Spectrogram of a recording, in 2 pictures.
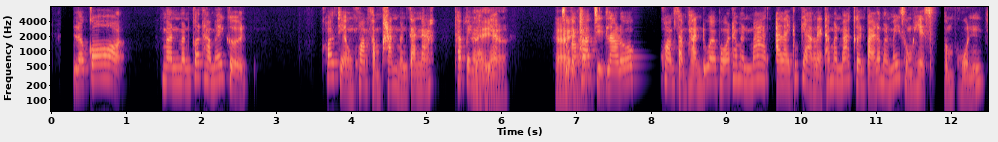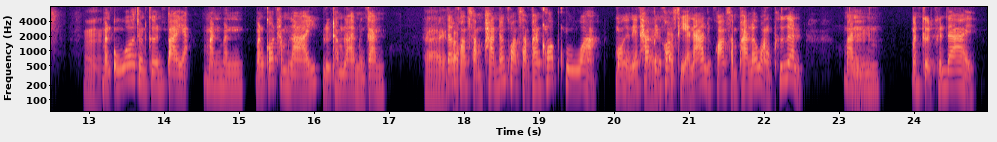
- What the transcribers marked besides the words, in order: mechanical hum; other background noise
- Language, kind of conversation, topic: Thai, unstructured, คุณคิดว่าประชาชนควรมีส่วนร่วมทางการเมืองมากแค่ไหน?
